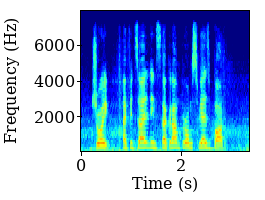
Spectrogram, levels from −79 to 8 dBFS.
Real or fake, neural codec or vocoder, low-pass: fake; codec, 16 kHz, 0.8 kbps, ZipCodec; 7.2 kHz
